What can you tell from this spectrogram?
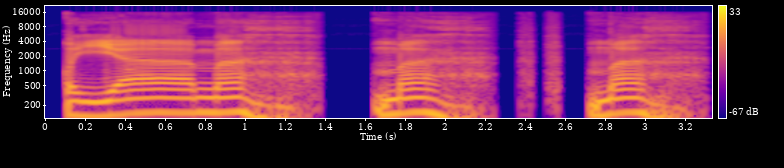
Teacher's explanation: ketika diwaqafkan sebuah kata yang diakhiri dengan ta marbutah ya, maka dia berubah menjadi huruf ha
